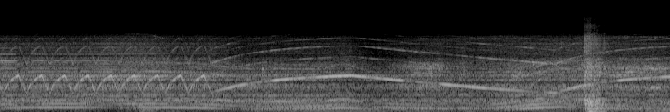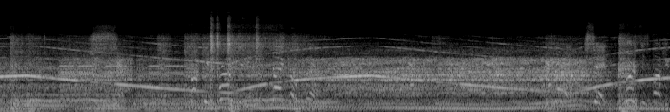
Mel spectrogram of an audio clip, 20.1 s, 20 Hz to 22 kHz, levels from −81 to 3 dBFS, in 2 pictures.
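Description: No technical faults occur at any point in the audio, so there is nothing to describe.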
